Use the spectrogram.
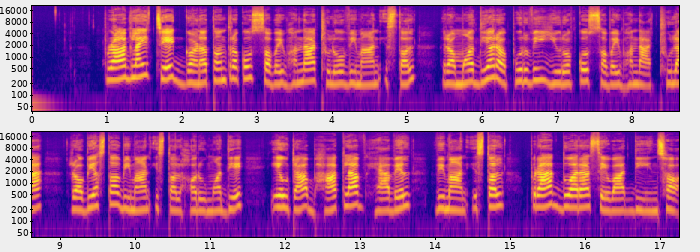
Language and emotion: Nepali, neutral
